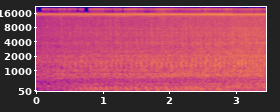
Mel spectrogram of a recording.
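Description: Wood lathe turning a blank at about 1100 RPM, a steady, continuous low rumbling hum with an even drone throughout, fairly loud and close, no voices.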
